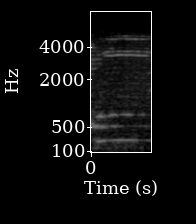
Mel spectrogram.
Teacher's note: दीर्घ स्वर से भी ज्यादा समय जिसमें लगता है उसे हम प्लुत स्वर कहते हैं। कहने का मतलब है ह्रस्व स्वर में अगर 1 मिनट का समय लगता है तो दीर्घ स्वर में 2 मिनट का समय लगता है, तो प्लुत स्वर में 3 मिनट का समय लगता है।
